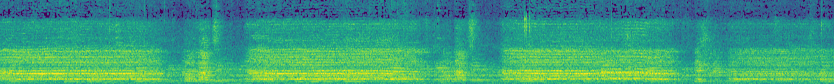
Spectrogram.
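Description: A mixed show choir of girls' and boys' voices singing in harmony, holding long chords in phrases about five seconds long with brief breaks between them.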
